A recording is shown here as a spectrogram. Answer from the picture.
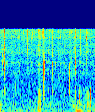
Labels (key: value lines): label: ambient
recorder: HydroMoth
